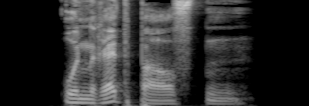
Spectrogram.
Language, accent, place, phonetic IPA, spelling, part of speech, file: German, Germany, Berlin, [ˈʊnʁɛtbaːɐ̯stn̩], unrettbarsten, adjective, De-unrettbarsten.ogg
- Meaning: 1. superlative degree of unrettbar 2. inflection of unrettbar: strong genitive masculine/neuter singular superlative degree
